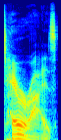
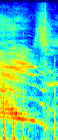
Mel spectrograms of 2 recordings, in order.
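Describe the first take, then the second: First: It is said in a plain normal voice. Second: It is said in a high screechy voice.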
